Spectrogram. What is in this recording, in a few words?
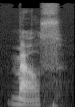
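"mouth", American English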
